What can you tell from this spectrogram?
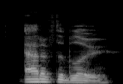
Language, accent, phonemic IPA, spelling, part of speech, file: English, Australia, /aʊt əv ðə ˈbluː/, out of the blue, prepositional phrase, En-au-out of the blue.ogg
- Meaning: Unexpectedly; without warning or preparation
